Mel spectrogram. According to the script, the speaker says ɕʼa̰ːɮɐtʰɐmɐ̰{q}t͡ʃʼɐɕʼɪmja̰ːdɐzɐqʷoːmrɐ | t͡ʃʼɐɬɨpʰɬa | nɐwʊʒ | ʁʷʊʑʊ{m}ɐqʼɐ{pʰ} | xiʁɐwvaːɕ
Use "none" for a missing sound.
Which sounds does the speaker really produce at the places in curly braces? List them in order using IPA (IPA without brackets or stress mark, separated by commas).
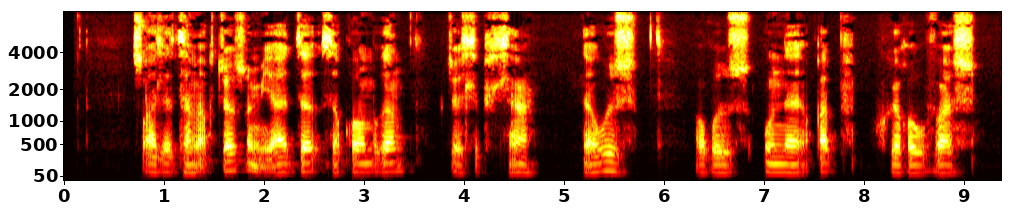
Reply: q, n, pʰ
